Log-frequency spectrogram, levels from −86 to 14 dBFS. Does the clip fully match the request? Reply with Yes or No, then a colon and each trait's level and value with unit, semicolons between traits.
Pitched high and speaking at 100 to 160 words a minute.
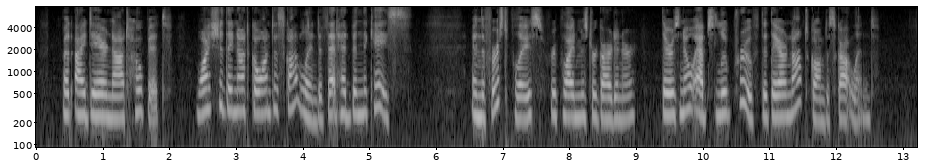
No: very high, 255 Hz; average, 175 wpm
